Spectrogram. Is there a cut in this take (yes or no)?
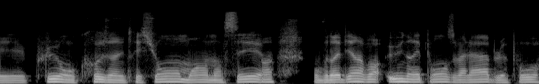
yes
